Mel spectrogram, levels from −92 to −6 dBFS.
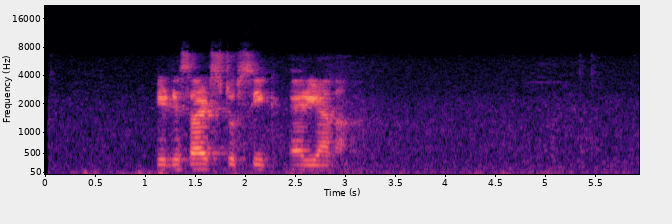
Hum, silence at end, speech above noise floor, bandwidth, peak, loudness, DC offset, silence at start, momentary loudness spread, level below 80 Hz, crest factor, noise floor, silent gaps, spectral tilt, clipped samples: none; 2.75 s; 30 dB; 9.4 kHz; -8 dBFS; -28 LUFS; under 0.1%; 0.4 s; 11 LU; -60 dBFS; 26 dB; -59 dBFS; none; -2.5 dB/octave; under 0.1%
